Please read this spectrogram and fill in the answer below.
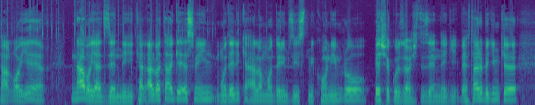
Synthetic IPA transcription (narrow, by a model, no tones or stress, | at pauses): æɣɒːje̞ɣ | næbɒːjæd̪ze̞nd̪e̞ɡʲiːcʰæɾd̪ælbæt̪ʰːeæɟʲeesme̞iːnmo̞d̪e̞liːcʰeʔæ̰lɒːnmɒːd̪ɒːɾiːmziːst̪miːkʰo̞nimɾob̥e̞ʃe̞ɡozɒːʃt̪ze̞nd̪e̞ɟʲiːbe̞ht̪ʰæɾebe̞ɟʲiːmcʰe̞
